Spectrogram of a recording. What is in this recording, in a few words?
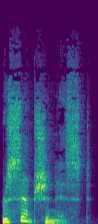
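"receptionist", British English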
